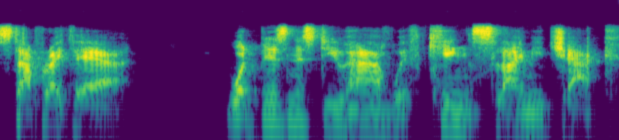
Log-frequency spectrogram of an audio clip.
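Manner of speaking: throaty, guttural goblin voice. A game master voices the goblins guarding the fortification door, guttural goblin voice. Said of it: "speak out in their guttural voices".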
